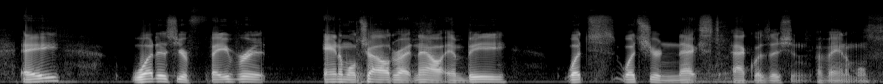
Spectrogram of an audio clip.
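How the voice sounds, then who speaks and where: A man with an unremarkable speaking voice talks at medium pitch. His pace is fairly slow and his intonation fairly even. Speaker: podcast co-host. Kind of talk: casual chat.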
